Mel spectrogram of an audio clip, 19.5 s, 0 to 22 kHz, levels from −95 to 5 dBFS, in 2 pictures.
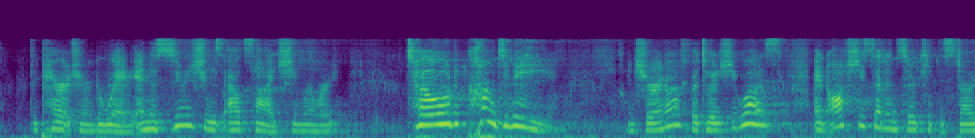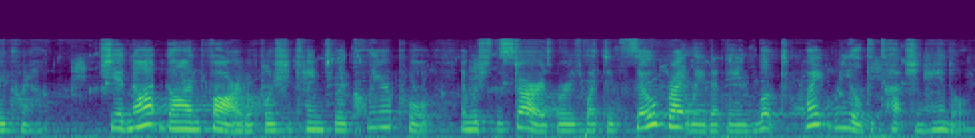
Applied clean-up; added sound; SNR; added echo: neural separator model SepFormer DNS4.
